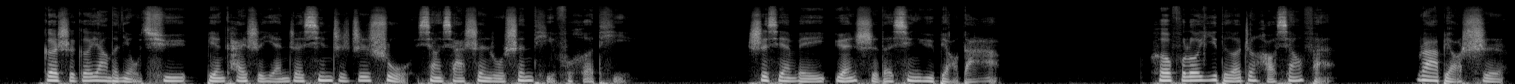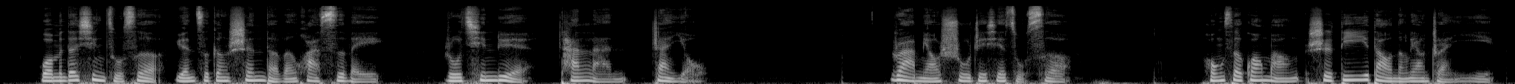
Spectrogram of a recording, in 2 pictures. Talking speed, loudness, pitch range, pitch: 180 characters per minute, -22 LUFS, 130-175 Hz, 155 Hz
